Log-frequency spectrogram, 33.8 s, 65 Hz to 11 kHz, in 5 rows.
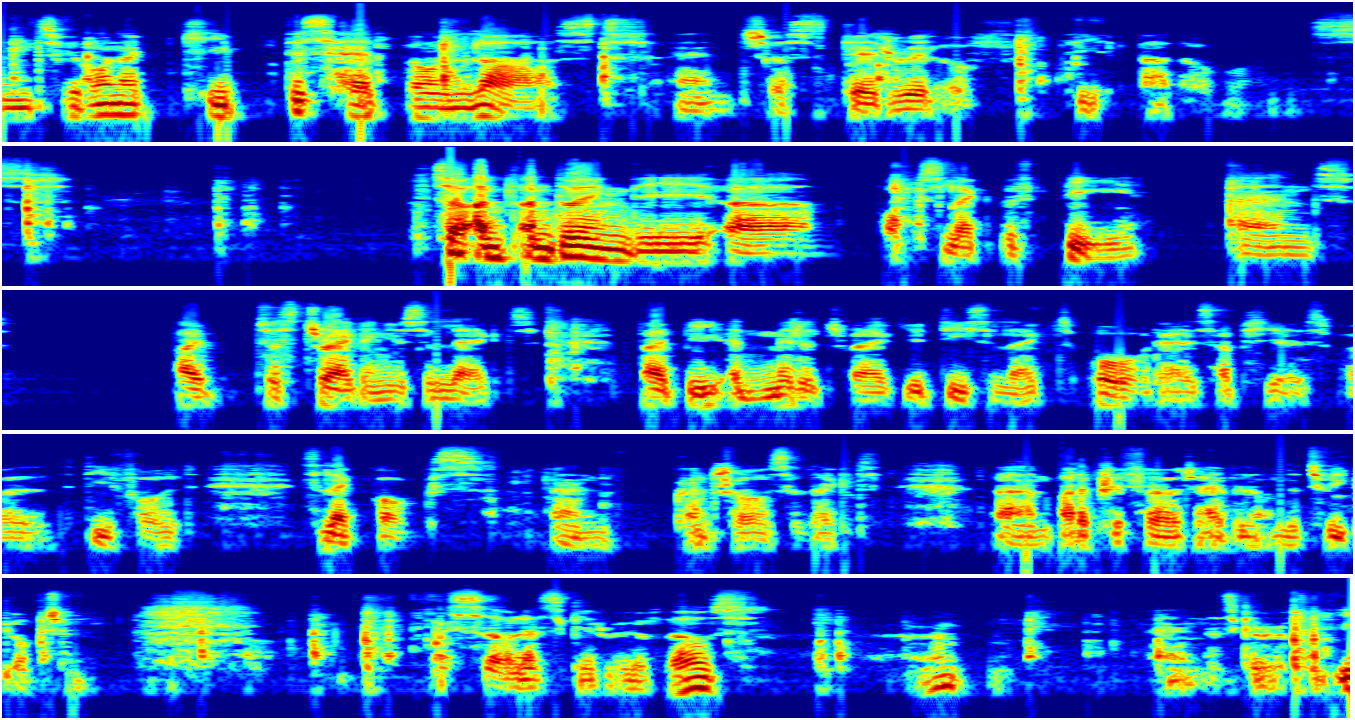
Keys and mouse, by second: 1.1 click, 2.2 KP_3, 2.7-4.2 alt+middle drag, 4.2 alt+a, 5.1 b, 6.9 b, 7.8 b, 9.3-11.2 middle drag, 11.2 b, 12.9 b, 16.2 b, 19.4-22.1 drag, 22.1-23.3 middle drag, 23.3 ctrl+click, 24.1-25.2 middle drag, 25.2-27.2 drag, 27.2 KP_3, 27.8 alt+middle click, 28.4 alt+a, 28.8 b, 31.1 x, 32.0 KP_1, 32.6 alt+middle click, 33.5 b.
